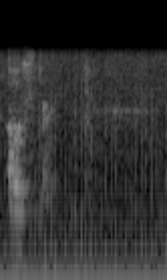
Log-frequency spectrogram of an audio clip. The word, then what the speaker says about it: Oster: I don't think it's pronounced Oster. I think it's Oster.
